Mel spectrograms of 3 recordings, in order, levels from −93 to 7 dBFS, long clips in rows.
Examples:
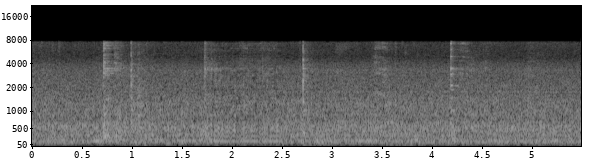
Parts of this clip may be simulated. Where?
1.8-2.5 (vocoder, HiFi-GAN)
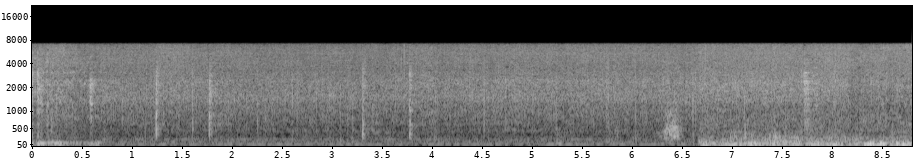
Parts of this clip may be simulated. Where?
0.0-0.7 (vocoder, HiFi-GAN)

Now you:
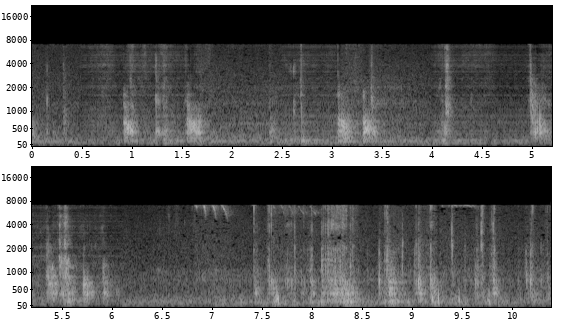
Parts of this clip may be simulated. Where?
0.5-1.7 (vocoder, HiFi-GAN); 2.5-3.1; 4.0-6.1

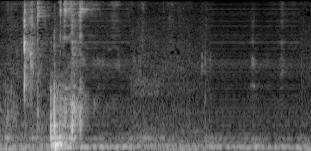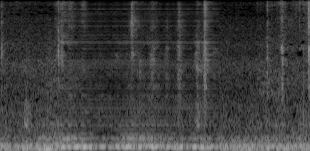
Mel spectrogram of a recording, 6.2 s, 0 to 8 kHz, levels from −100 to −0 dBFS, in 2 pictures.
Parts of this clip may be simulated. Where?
0.6-1.3 (vocoder, HiFi-GAN); 2.1-3.0; 3.7-5.3

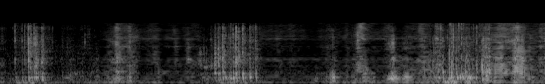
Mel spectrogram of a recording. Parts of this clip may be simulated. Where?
1.0-2.0 (vocoder, HiFi-GAN); 2.6-4.3; 4.9-5.5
